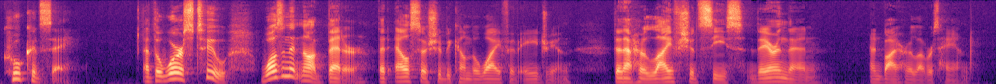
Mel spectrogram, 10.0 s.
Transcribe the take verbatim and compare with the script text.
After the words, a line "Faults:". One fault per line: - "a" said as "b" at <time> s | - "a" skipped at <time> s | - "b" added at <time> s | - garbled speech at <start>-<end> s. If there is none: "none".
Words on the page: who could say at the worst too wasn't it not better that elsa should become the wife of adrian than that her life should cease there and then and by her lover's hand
who could say at the worst too wasn't it not better that elsa should become the wife of adrian than that her life should cease there and then and by her lover's hand
Faults:
none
